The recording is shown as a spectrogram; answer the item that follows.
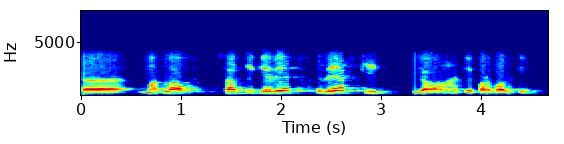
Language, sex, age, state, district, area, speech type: Maithili, male, 60+, Bihar, Madhepura, urban, conversation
